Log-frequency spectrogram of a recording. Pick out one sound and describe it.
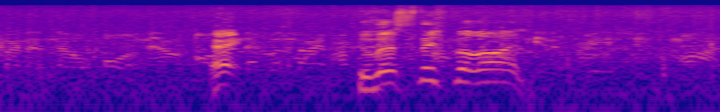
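A man shouts out a short call.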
